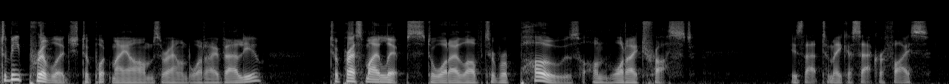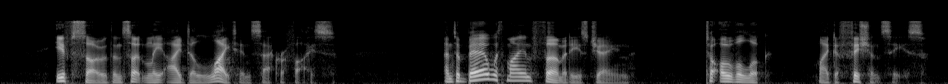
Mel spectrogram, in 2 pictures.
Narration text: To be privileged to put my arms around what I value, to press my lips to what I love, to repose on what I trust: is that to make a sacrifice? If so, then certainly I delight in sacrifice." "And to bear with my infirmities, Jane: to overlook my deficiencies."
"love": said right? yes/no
yes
